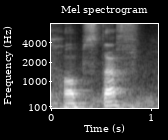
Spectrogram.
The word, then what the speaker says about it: Hubstaff: Y bueno, para aprovechar esta oferta de por vida puedes entrar a enlac.ee e diagonal hopstaff hopstaff se escribe H-U-B-S-T-A-F-F.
